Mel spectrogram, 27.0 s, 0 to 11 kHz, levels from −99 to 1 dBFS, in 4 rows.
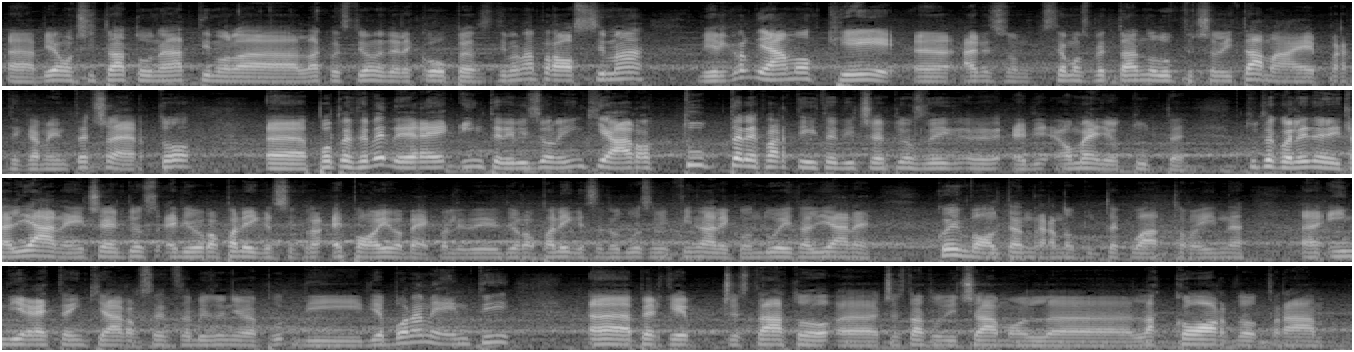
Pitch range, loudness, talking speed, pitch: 140-165 Hz, -30 LUFS, 215 wpm, 150 Hz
